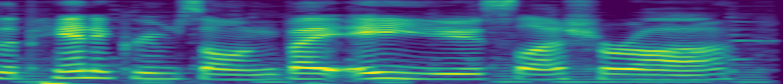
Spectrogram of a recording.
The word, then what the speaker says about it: Au/Ra: Anyways, it was originally an animation made in 2018 to the Panic Room song by AU/Ra. It is pronounced Aura, and it's now lost media because I deleted it like 10 million years ago.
